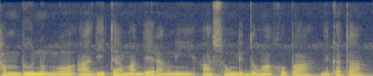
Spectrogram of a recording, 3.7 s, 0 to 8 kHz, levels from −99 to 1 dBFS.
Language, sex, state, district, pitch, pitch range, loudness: Garo, male, Meghalaya, North Garo Hills, 95 Hz, 95-110 Hz, -15 LUFS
